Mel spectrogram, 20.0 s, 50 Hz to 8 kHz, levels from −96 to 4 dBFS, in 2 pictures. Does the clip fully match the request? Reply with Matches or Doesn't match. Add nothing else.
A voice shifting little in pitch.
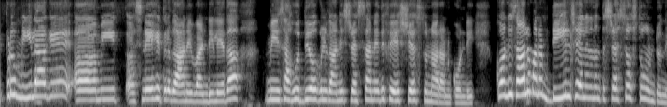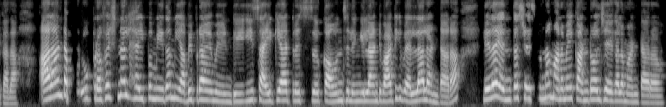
Doesn't match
